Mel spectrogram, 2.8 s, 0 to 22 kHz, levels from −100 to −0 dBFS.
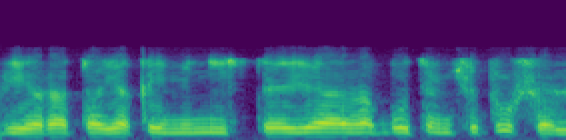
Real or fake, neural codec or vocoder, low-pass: real; none; 5.4 kHz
